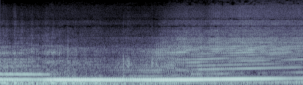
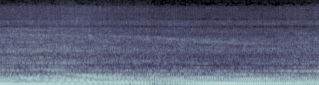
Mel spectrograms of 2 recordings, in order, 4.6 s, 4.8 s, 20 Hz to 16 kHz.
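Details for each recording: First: Lexus SC300 with a broken exhaust, rear section missing after welded pieces sagged when hot: loud raspy drone climbing steadily in pitch with revs during a pull, nothing muffling it. Straight-pipe exhaust. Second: Nissan S14 with a loud, raspy exhaust dropping from a rev to a steady, even idle without stumbling, after the fuel pump was checked for priming; the earlier idle problem is solved and the idle is normal.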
